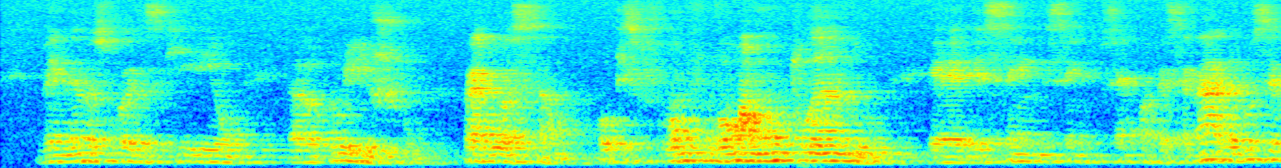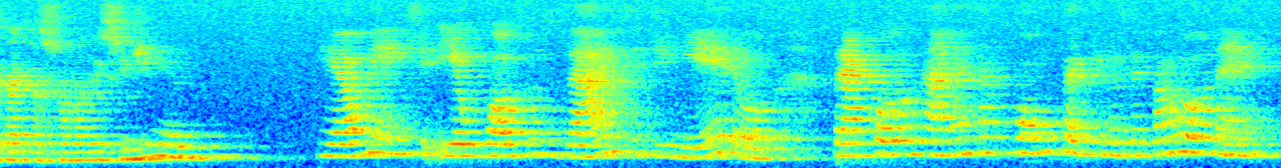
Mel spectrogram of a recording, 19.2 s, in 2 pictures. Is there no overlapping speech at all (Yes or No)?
Yes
